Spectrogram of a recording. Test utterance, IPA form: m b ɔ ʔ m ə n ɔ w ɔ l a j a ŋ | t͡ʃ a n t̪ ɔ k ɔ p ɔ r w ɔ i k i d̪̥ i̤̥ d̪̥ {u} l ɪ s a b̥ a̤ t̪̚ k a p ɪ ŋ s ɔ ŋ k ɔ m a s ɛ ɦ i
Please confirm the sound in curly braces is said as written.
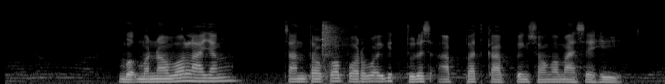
yes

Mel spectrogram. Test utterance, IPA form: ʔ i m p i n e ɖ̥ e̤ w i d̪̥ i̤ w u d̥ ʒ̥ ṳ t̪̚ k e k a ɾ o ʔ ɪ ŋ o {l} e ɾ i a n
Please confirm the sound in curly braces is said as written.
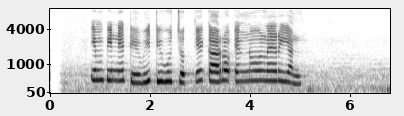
yes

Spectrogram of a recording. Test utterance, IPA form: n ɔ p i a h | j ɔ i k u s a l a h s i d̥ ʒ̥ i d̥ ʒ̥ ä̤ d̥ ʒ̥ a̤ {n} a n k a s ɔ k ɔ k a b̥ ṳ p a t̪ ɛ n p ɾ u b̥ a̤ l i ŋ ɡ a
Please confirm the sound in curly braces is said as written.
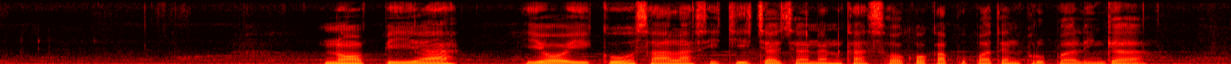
yes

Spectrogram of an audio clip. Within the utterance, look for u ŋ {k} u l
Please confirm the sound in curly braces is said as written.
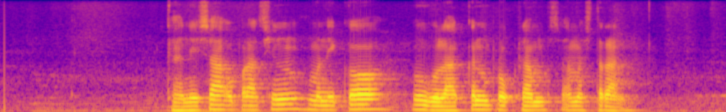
no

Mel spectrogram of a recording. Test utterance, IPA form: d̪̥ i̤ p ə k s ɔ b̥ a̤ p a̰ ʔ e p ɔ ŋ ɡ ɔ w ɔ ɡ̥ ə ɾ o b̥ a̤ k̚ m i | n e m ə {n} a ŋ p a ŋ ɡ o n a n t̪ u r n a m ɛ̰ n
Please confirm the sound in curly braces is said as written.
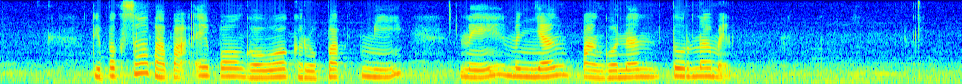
no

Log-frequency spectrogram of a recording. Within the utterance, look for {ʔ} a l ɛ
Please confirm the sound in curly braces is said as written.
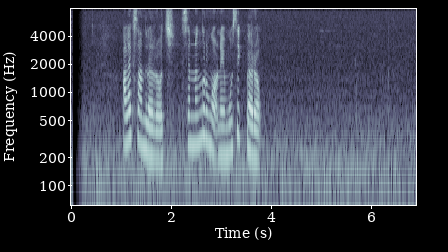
yes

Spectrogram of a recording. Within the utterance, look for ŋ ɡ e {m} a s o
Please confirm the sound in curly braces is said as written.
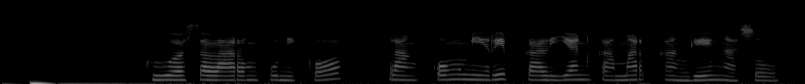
no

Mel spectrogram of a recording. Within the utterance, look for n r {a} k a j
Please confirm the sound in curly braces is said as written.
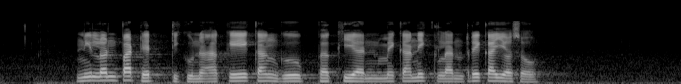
no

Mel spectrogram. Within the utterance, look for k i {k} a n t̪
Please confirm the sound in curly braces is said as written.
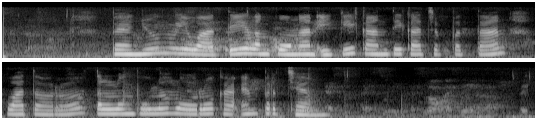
yes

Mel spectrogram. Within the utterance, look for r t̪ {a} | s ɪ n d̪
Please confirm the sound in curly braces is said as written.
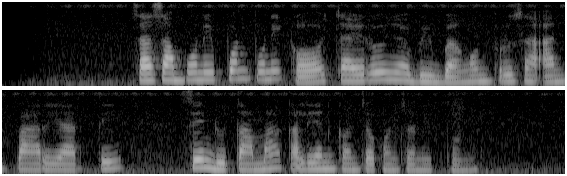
no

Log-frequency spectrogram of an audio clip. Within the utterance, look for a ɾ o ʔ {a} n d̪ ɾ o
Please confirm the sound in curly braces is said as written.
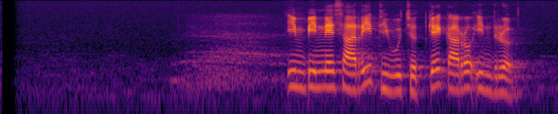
no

